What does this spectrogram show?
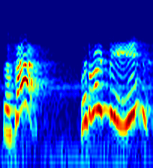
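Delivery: high, loud, slowed wonder; marvelling. A narrator's reading. Gandalf marvelling at the Elvish letters, loud and high. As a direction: gasp in delight at the letters. Deaf wizard mishears.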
